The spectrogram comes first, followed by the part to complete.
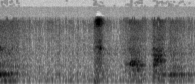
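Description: Quiet pause with a few faint sounds from the speaker's breath and mouth: a short click about a second in and a soft breath near the end.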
